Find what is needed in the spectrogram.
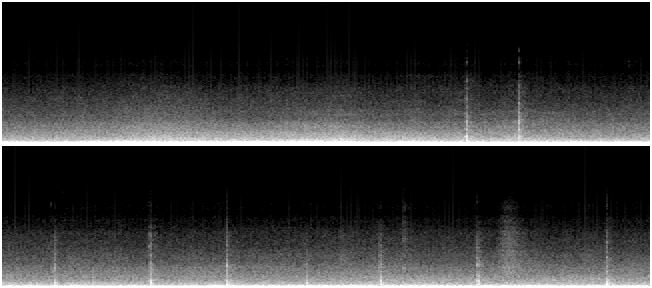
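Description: Yamaha Grand Filano Hybrid scooter ridden slowly in traffic: a steady low rumble of the scooter and wind on the microphone. Light clicks come now and then from about halfway in.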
